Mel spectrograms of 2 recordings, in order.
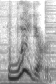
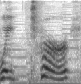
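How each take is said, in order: First: The middle consonant is a quick tongue tap. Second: The middle consonant is a full, crisp T. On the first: The speaker calls it right. "It's a quick tongue tap" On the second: The speaker calls it wrong. "It's not a full, like in T or top or two"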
